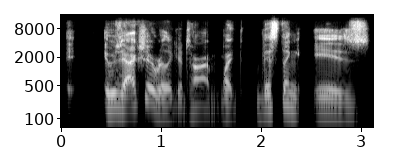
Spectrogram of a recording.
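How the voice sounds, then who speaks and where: A man of middle pitch tells stories at length in loose, animated chat, full of fillers and restarts. His voice sits dry and close to the mic. He sounds relaxed and conversational as he hosts. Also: fairly quick, dry recording. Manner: rambling, animated storytelling with many fillers. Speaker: podcast host. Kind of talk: casual chat.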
